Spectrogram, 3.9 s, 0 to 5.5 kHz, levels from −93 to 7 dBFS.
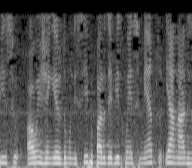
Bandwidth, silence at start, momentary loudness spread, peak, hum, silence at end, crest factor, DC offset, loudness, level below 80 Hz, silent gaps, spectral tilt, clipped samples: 5.2 kHz; 0 s; 8 LU; 0 dBFS; none; 0 s; 14 dB; under 0.1%; -16 LUFS; -30 dBFS; none; -9.5 dB/octave; under 0.1%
